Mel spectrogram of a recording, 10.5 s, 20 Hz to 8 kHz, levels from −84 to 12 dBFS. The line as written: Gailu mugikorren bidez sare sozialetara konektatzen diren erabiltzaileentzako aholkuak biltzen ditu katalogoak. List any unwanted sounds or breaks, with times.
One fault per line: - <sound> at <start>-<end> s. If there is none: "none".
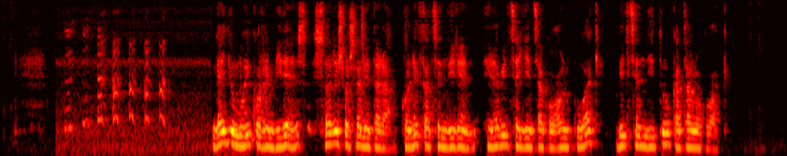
- laugh at 0.8-2.3 s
